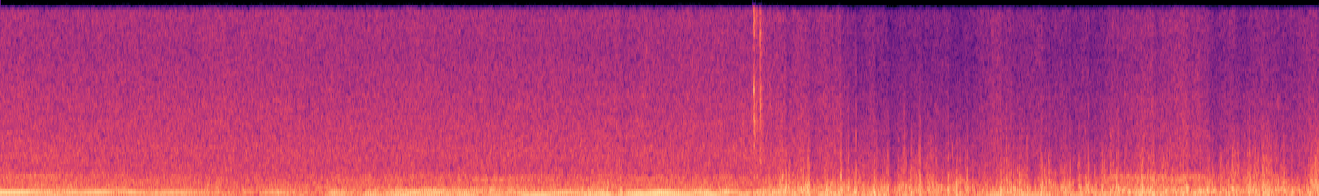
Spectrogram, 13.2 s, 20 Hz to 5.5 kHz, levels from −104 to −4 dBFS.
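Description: No technical faults can be heard at any point, so there is nothing to describe in time order.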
